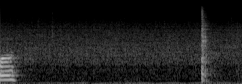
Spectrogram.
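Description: A skillet of ground beef, cabbage and onion frying on the stove: a faint, steady sizzle.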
